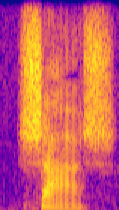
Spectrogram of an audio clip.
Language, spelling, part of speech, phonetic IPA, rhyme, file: Hungarian, sás, noun, [ˈʃaːʃ], -aːʃ, Hu-sás.ogg
- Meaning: sedge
